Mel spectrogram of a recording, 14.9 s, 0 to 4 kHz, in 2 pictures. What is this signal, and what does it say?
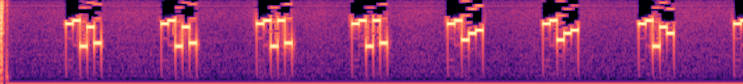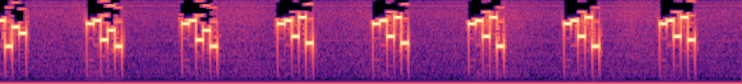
Five-tone selective call (ZVEI), heard as quick runs of five tones, tones of about 70 ms. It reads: 89172 89172 89192 89192 89356 89356 89175 89175 89361 89361 89402 89402 89401 89401 89403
